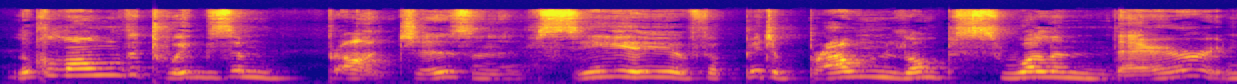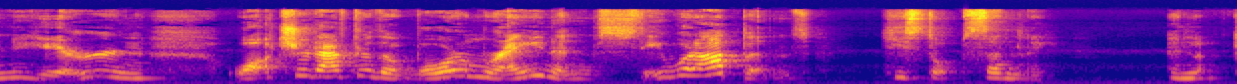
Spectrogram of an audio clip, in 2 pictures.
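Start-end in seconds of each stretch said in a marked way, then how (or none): 0.0-10.2 put-on slow gruff old gardener. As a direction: explain slowly as old gardener. Ben speaks.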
